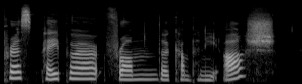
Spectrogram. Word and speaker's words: Arches: I know in English most people pronounce it Arches, but it is a French company, and I have looked it up because I was interested in how it is pronounced correctly, and the correct pronunciation is Arche.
